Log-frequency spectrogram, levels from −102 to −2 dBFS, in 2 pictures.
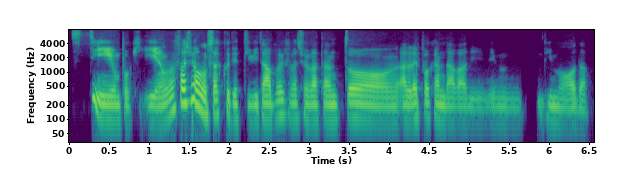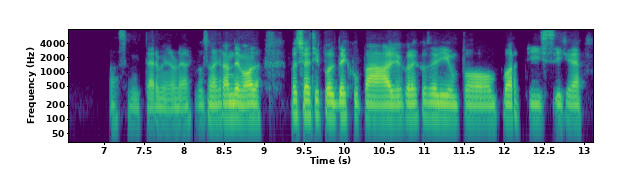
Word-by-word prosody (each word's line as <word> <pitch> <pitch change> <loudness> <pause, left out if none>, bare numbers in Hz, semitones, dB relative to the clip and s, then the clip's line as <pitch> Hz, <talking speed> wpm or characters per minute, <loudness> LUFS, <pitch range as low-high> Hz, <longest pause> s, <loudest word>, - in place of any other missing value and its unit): S - - -11
sì, 105 -1 +2
un 100 - -2
pochino, 100 0 -3
ma 145 - -1
facevamo 220 +9 +4
un 130 - +2
sacco 125 0 -2
di 115 - -9
attività, 105 +1 -3
poi 125 +3 -6
faceva 110 -2 -5
tanto 105 -2 -1
all'epoca 110 +1 -3
andava 95 -2 -4
di 90 -1 -14
di - - -15
mhmm 90 -1 -14 0.2
di 100 - -13
moda, 90 -3 -6 0.5
passami 100 -2 -14
il 90 - -16
termine, 90 0 -4
non 90 0 -6
è 90 - -3
che 95 - -17
fosse 100 0 -9
una 100 - +2
grande 110 +1 +4
moda, 105 0 +5 0.3
faceva 125 0 +4
tipo 120 -1 +1
il 115 - +4
decoupage, 105 -2 +5
quelle 110 0 +1
cose 115 0 -1
lì 110 0 +3
un 105 -1 0
po' 100 -1 +1
un 100 - -5
po' 110 - +1
artistiche. 105 -1 -3
105 Hz, 190 wpm, -25 LUFS, 100-110 Hz, 0.5 s, moda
